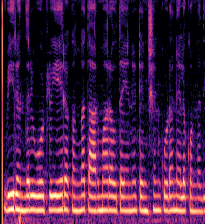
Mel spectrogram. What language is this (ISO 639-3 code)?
tel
